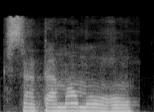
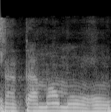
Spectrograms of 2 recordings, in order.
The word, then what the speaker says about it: Saint-Amand-Montrond: Saint-Amand-Montrond. – Pues hasta ahí. – Saint-Amand-Montrond. – Venga, perfecto. Lo ha dicho dos veces. Es que yo no sé cómo se pronuncia. Yo no soy francés. – Saint-Amand-Montrond.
